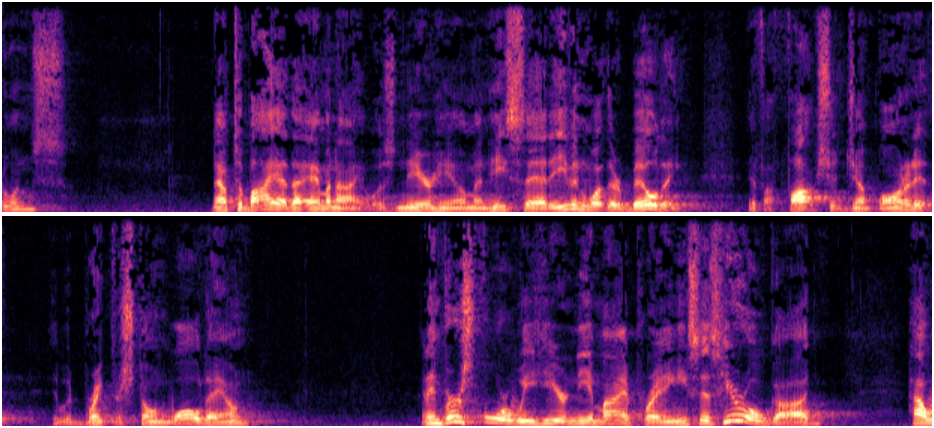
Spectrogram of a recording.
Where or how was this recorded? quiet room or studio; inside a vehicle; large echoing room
large echoing room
